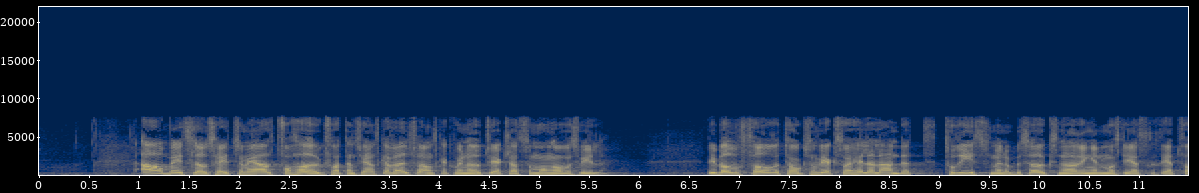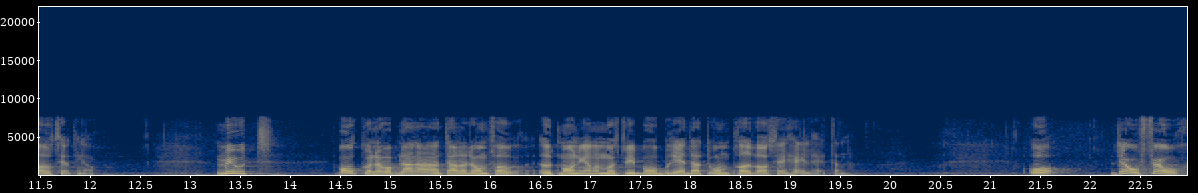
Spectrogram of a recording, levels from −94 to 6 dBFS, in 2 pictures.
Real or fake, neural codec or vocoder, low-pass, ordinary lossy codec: real; none; none; none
